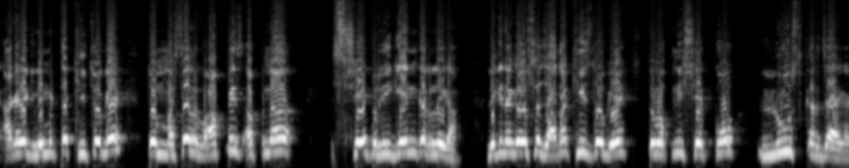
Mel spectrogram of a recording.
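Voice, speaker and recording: Indian guy teaching bio, pretty high voice, keeps asking "got it?" and repeating stuff. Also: darkish tone. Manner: repetitive, asks students if they understood; calls students "beta" and "bhai". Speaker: biology teacher. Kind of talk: exam-prep lecture.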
